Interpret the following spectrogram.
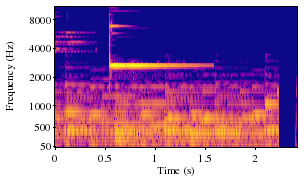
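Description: Intro jingle music with a bright chime ding about half a second in that rings on for about a second.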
